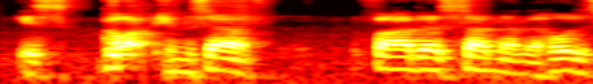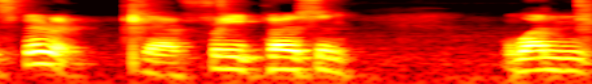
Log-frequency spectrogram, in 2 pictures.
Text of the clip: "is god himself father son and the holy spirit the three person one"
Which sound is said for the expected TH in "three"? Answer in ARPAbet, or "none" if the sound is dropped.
F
